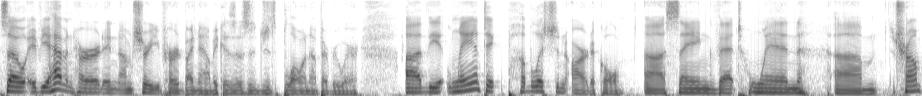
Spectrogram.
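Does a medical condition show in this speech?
No.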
